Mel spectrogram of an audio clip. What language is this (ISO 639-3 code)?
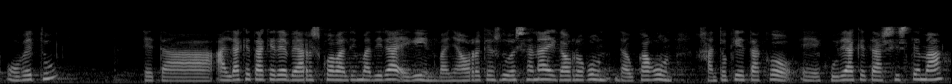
eus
